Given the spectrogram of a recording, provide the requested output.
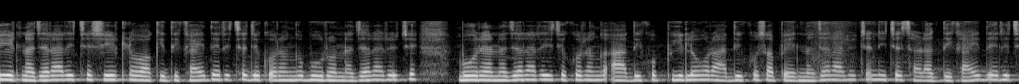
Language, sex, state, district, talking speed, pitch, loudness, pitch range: Rajasthani, female, Rajasthan, Churu, 245 wpm, 205 Hz, -16 LUFS, 195-215 Hz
